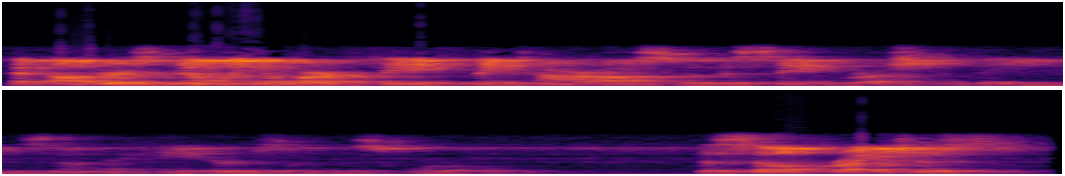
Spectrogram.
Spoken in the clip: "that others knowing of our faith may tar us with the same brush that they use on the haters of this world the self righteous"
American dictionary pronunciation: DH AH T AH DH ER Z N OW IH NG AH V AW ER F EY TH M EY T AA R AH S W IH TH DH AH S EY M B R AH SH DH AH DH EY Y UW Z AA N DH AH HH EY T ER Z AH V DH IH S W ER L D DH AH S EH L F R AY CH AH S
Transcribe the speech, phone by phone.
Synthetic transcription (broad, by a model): DH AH T AH DH ER Z N OW IH NG AH V AW ER F EY TH M EY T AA R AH S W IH DH AH S EY M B R AH SH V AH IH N Z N DH AH HH EY T ER Z AH V DH IH S W ER L D DH AH S EH L F R AY CH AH S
